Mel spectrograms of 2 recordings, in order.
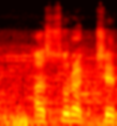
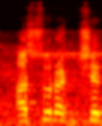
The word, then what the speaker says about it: असुरक्षित: सही बोलो, असुरक्षित। असुरक्षित। नो सर, नहीं, असुरक्षित। असुरक्षित। ए के ऊपर बलाघात नहीं देना, असुरक्षित।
